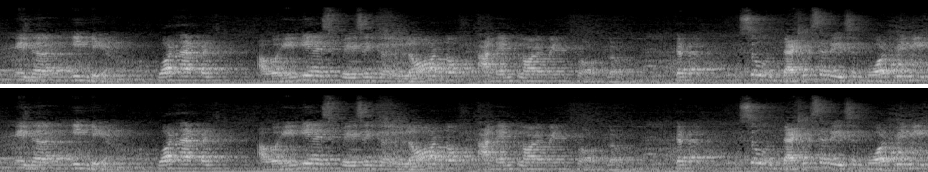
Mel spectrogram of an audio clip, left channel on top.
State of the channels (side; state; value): both; identical; correlation 1.00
